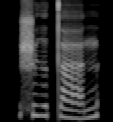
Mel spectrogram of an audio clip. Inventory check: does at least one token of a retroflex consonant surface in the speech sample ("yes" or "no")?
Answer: yes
